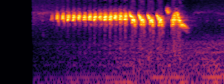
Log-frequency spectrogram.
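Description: A song thrush sings, a rapid run of repeated bright notes followed by a few quick, sliding phrases, clear and loud with no talking.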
